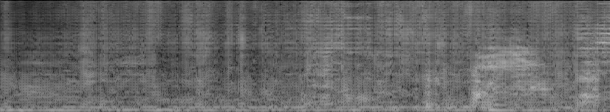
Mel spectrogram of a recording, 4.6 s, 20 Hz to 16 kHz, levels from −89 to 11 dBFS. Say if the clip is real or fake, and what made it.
fake, vocoder, BigVGAN v2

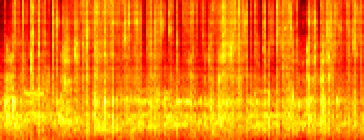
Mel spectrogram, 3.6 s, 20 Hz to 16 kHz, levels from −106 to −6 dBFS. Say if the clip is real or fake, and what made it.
fake, codec, SNAC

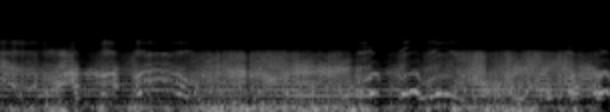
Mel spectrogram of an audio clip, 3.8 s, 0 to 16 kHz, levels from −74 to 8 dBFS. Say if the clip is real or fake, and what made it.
fake, vocoder, Vocos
